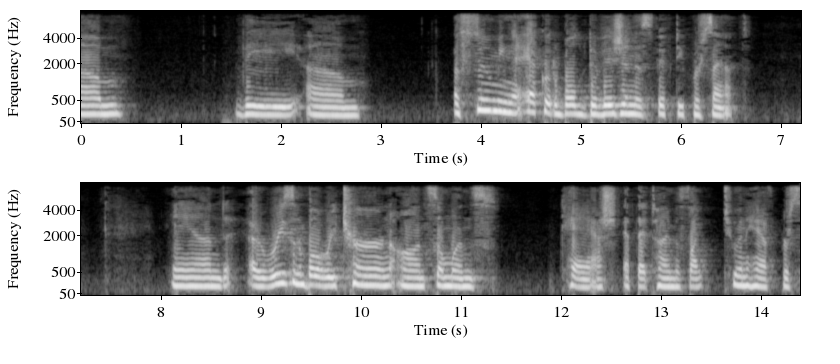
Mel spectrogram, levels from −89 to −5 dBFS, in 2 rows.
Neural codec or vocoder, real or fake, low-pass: none; real; 7.2 kHz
